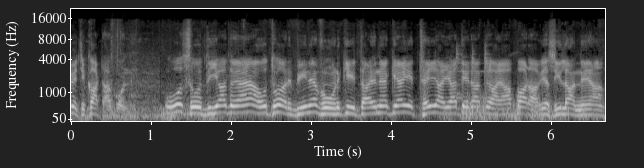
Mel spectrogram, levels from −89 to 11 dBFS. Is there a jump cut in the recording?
yes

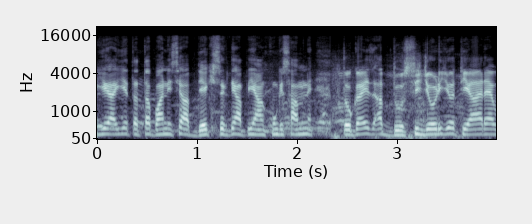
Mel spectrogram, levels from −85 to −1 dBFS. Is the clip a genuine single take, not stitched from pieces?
no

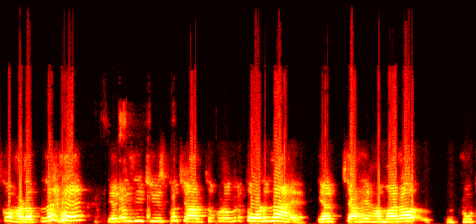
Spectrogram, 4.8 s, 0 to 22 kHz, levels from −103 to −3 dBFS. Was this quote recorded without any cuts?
no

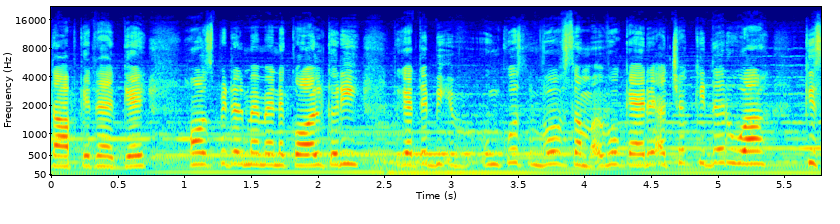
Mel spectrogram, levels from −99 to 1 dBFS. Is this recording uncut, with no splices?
yes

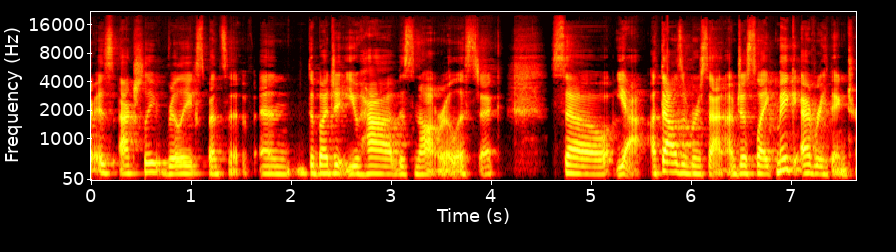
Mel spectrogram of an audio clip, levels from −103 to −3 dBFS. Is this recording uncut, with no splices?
yes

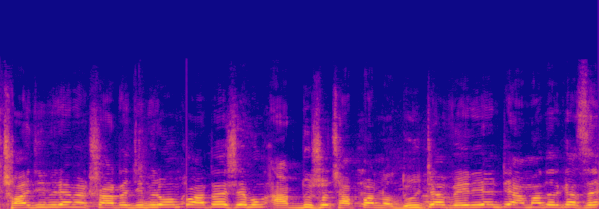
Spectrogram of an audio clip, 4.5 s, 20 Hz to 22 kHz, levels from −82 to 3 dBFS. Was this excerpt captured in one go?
no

